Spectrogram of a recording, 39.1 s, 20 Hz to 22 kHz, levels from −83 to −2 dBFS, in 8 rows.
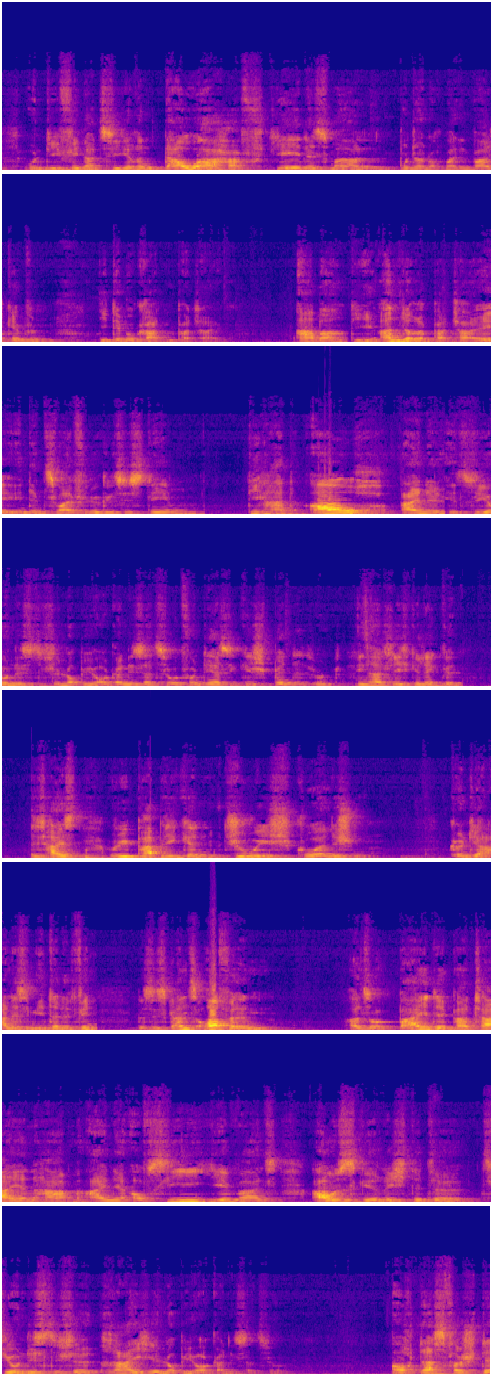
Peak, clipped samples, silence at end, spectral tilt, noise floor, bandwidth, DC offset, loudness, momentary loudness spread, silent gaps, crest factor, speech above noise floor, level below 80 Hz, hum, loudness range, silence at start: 0 dBFS; under 0.1%; 0 s; -4.5 dB/octave; -54 dBFS; 15.5 kHz; under 0.1%; -21 LUFS; 16 LU; none; 22 dB; 33 dB; -52 dBFS; none; 10 LU; 0 s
